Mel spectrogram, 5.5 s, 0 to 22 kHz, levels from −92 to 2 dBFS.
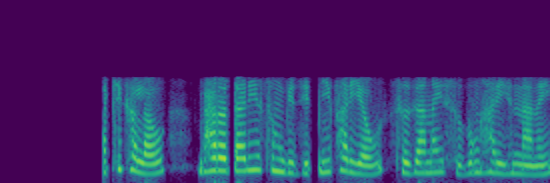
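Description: From 0 to 1.04 s there is digital silence, then the speech enters abruptly, mid-sound with no natural attack. This is a cut-off start: capture began late. On the waveform the trace sits dead flat, then jumps straight to signal at 1.04 s.

Throughout, the speech carries Bluetooth CVSD headset codec damage, plainly audible. The one-bit delta modulator's adaptive step can't keep up with loud, high-frequency content, so sibilants sound scratchy over a grainy hiss, which fits 64 kbps CVSD. A spectrogram shows energy roughly 300 Hz to 3.6 kHz and nothing above 3.8 kHz.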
